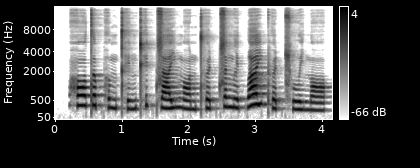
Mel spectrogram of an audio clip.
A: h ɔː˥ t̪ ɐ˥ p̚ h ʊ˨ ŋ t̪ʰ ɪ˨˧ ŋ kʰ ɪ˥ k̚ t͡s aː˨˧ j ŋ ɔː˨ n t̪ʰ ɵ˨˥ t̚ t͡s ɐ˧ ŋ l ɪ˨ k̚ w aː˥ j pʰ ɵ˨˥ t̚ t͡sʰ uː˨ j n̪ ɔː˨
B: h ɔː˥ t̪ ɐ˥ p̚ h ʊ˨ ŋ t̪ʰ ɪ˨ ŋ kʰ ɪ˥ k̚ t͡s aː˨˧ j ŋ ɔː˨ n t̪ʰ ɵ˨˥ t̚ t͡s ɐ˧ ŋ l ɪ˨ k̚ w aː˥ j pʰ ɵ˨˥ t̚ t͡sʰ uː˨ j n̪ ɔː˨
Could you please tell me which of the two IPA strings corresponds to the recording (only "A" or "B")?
A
